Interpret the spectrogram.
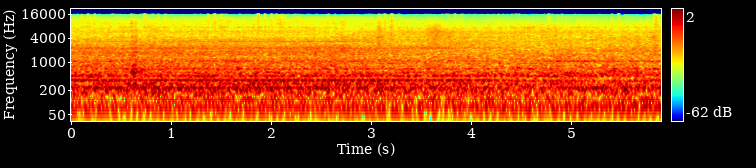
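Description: Steady low hum of a standing Amtrak passenger train idling at the platform, with a few held tones in the drone.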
